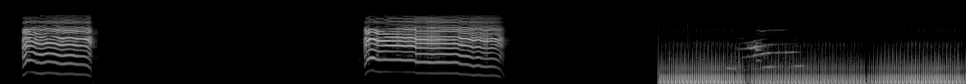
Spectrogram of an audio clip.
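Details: Cat meowing twice, each a clear, rich, slightly falling meow of under a second, spaced about three seconds apart, followed by music.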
